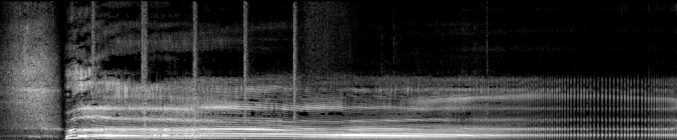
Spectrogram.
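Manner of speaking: high wail sliding down into a creak; long falling wail. Real, not acted. Gamer cries out as his plan fails, long falling wail. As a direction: let out a long falling cry. Cry after failed attempt.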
